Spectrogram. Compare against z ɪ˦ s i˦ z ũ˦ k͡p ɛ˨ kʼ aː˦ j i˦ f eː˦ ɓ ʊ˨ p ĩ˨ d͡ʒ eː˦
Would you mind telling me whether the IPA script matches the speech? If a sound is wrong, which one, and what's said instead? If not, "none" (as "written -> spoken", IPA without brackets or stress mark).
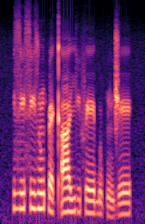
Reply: ɪ˦ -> i˦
